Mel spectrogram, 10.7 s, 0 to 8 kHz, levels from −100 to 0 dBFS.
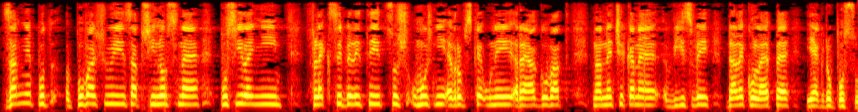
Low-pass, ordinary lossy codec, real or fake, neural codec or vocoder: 7.2 kHz; none; real; none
